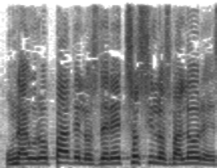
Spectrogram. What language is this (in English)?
Spanish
